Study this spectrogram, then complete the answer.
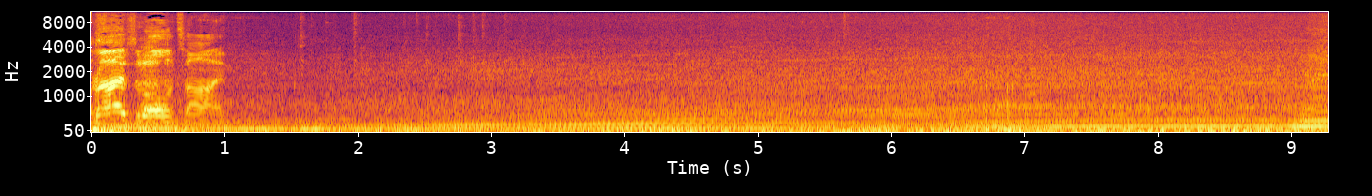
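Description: A car engine hums steadily while driving, heard from inside the cab.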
